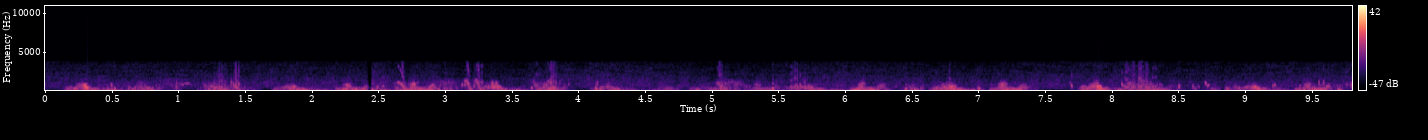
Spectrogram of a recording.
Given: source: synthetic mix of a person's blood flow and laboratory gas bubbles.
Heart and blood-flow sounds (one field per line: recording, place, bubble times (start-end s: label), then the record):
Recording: Doppler ultrasound of blood flow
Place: precordium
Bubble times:
0.43-1.50 s: bubbles
2.46-2.56 s: bubbles
2.60-3.31 s: bubbles
3.62-3.96 s: bubbles
4.11-4.28 s: bubbles
4.86-4.95 s: bubbles
5.01-5.39 s: bubbles
5.42-5.50 s: bubbles
5.54-5.73 s: bubbles
6.27-6.84 s: bubbles
6.97-7.05 s: bubbles
7.15-7.27 s: bubbles
7.66-7.74 s: bubbles
8.03-8.40 s: bubbles
8.48-8.54 s: bubbles
8.57-8.77 s: bubbles
8.84-9.00 s: bubbles
9.17-9.27 s: bubbles
9.40-9.63 s: bubbles
9.67-9.81 s: bubbles
From the record:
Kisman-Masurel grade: 332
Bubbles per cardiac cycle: rolling drumbeat, 9 or more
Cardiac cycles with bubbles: 50 to 99%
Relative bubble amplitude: moderate (0.250 to 0.450)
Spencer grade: 3 (all of the cardiac periods contain showers or single bubble signals, but not dominating or overriding the cardiac motion signals)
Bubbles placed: only in the low amplitude regions of the cardiac cycle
